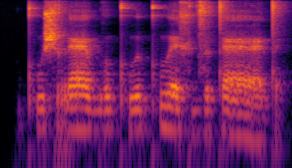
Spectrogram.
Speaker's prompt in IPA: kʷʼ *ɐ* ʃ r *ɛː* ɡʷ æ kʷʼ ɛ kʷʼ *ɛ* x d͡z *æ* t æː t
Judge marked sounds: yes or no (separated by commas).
no, no, no, no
